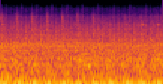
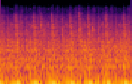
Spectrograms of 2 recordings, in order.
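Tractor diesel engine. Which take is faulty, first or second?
second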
